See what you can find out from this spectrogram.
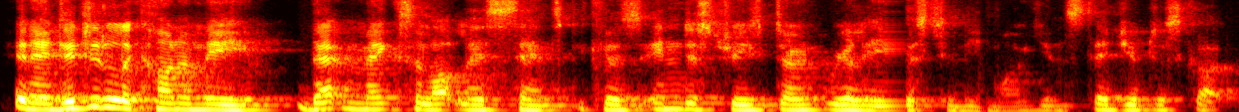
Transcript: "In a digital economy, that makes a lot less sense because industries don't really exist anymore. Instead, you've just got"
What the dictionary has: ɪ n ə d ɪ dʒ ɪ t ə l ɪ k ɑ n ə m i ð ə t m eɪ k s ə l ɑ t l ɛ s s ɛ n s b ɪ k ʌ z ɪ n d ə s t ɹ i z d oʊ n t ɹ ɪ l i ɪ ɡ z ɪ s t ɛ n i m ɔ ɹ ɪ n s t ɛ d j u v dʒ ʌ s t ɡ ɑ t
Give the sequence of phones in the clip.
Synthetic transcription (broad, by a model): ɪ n ə d ɪ dʒ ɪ t l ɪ k ɑ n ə m i ð ə t m eɪ k s ə l ɑ t l ɛ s s ɛ n s b ɪ k ʌ z ɪ n d ə s t ɹ i z d oʊ n t ɹ ɪ l i ɪ ɡ z ɪ s t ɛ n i m ɔ ɹ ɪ n s t ɛ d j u v dʒ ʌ s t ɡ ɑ t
